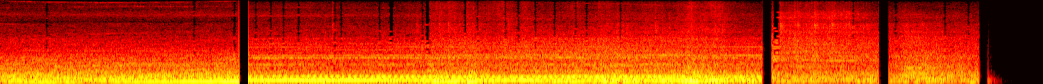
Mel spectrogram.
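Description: Motor vehicle engine drone and road noise heard from inside a moving vehicle, a steady low hum. It is cut off abruptly three times, at about two and a half seconds, near eight seconds and near nine seconds, and is quieter after the second break.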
